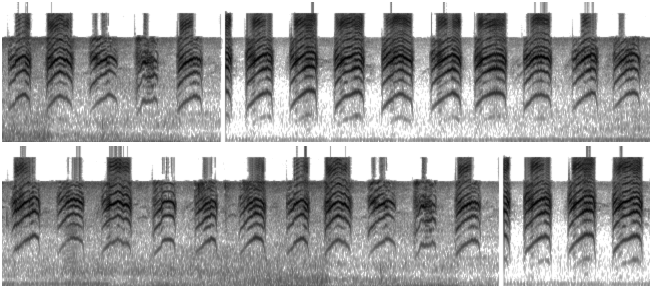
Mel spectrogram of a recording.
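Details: Chick distress calls used in Vietnam as a lure for small birds and coucals: loud rising-falling harmonic squawks about twice per second, with brief cuts at about two and eleven seconds and a low background hum.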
